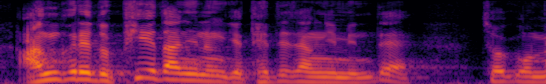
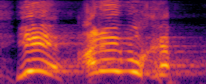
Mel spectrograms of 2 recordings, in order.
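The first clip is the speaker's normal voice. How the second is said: shouted soldier's answer; korean military style; 20 dB louder than usual. Retold or imitated. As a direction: yell it like a private at attention. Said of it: "대대장님이 물어보면 뭐라고 대답하겠습니까".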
